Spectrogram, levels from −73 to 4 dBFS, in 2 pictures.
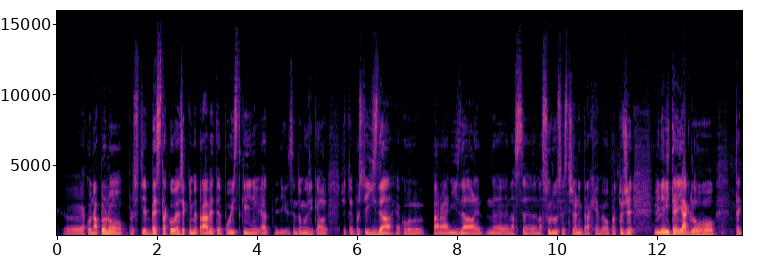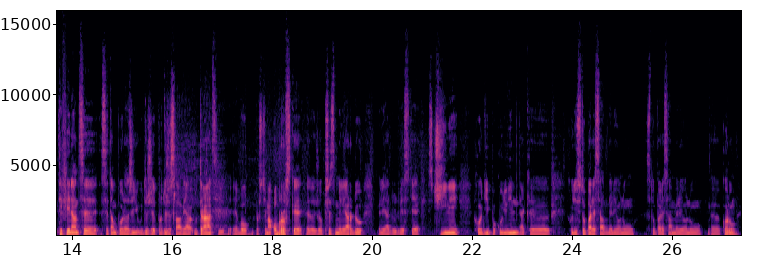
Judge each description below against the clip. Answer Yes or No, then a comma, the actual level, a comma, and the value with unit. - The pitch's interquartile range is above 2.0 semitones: Yes, narrow, 2.5 semitones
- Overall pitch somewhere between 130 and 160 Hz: No, low, 115 Hz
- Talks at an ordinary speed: Yes, average, 140 wpm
